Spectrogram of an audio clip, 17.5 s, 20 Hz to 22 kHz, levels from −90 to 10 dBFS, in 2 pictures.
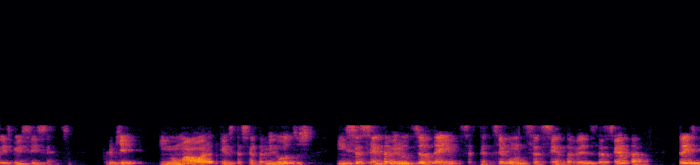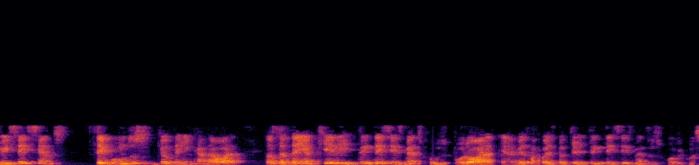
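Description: No technical faults can be heard in this audio, so there is nothing to place in time order.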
